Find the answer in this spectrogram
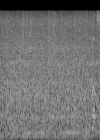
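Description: Steady background motor-traffic noise with a low, even hum running under it. A woman's voice starts again near the end.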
